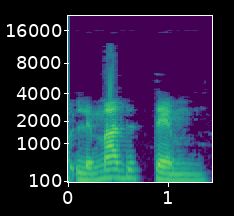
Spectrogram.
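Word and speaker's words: למדתם: Então, quando a gente precisa pronunciar a letra mem no final, a gente sempre precisa fechar a boca para pronunciar esse som. Então, katavtem ou lemadtem, sempre fechando a boca.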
